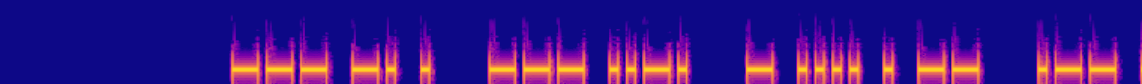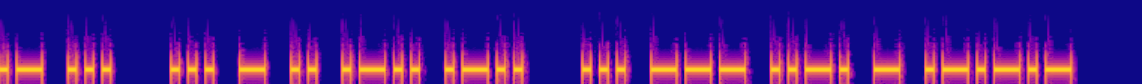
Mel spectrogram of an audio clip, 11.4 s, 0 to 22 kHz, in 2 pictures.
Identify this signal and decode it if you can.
Morse code, heard as a keyed tone, about 28 wpm, 700 Hz. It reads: ONE OF THEM WAS STILL SOFT.
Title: Sentences from Top 1500 Words 28wpm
